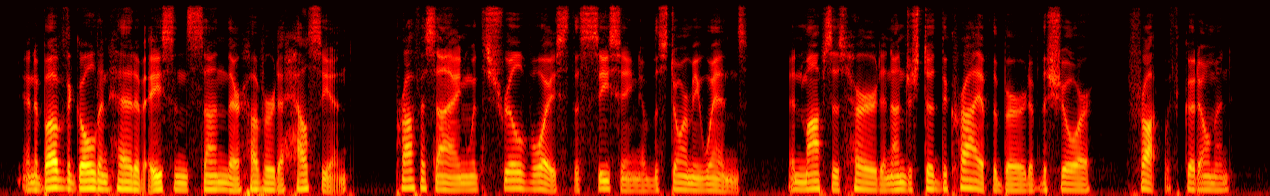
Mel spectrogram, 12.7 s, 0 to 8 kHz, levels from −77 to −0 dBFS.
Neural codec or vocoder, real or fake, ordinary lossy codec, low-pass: none; real; Opus, 64 kbps; 7.2 kHz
